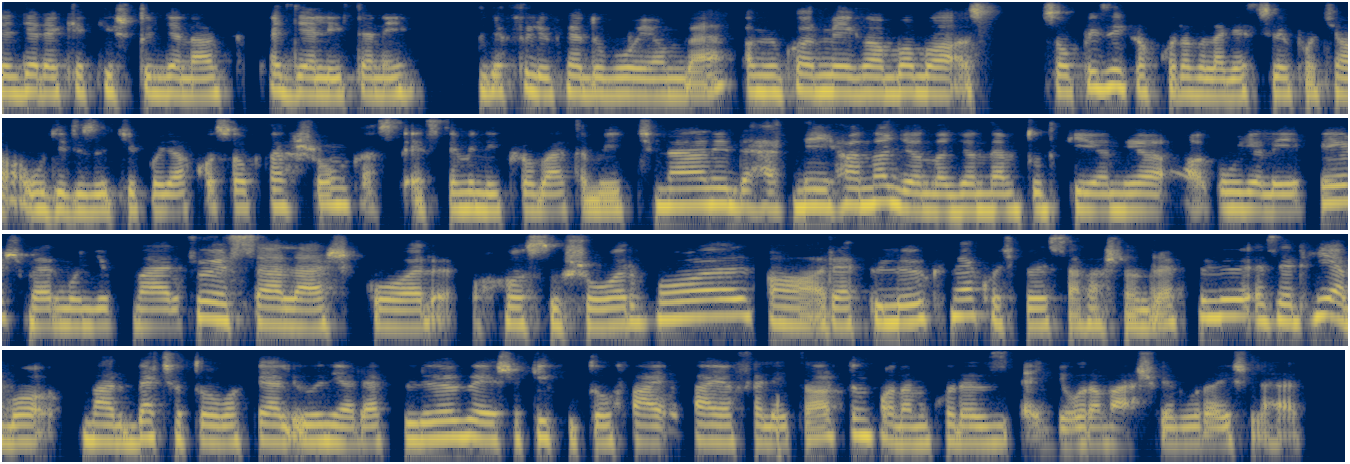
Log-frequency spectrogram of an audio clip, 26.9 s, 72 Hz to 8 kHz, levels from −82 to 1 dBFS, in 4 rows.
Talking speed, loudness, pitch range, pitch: 180 wpm, -18 LUFS, 170-195 Hz, 180 Hz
